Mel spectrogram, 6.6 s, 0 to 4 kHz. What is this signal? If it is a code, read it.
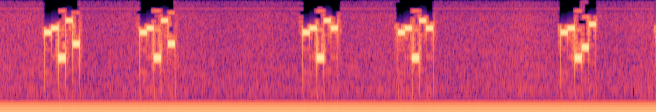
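Five-tone selective call (ZVEI), heard as quick runs of five tones, tones of about 80 ms. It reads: 89115 89115 89119 89119 89140
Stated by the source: ZVEI five-tone call received by SDR.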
